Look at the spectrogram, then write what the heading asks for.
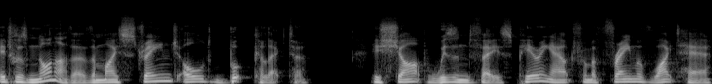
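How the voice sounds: Lively intonation runs through a natural reading voice, heard over a quiet background.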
